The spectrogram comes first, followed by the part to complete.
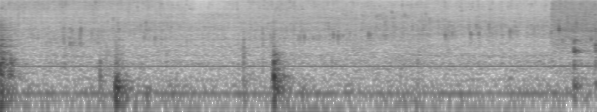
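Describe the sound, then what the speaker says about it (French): Butter foaming and sizzling in a pan alongside Norwegian cod fillet, a steady close frying hiss with a few sharp clinks of a utensil, no voices. "On fait bien mousser le beurre,"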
